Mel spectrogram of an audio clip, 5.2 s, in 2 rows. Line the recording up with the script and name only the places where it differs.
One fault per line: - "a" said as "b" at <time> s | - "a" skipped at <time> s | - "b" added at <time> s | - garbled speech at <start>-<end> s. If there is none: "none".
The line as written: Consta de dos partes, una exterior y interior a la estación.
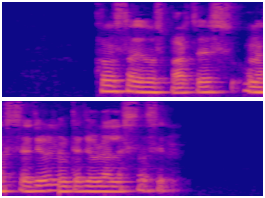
none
